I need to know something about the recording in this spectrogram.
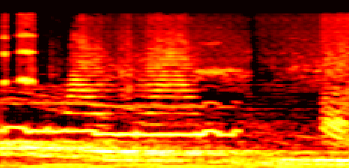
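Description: Synthesizer music: sustained electronic tones sliding downward in pitch, over a low pulsing bass.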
